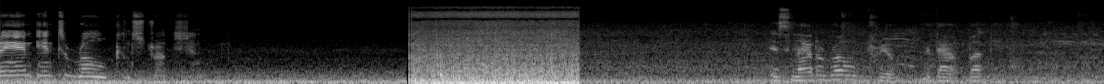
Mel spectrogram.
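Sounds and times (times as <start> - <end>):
car road rumble: 0.0 - 11.0
loud rushing noise: 4.0 - 6.6.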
